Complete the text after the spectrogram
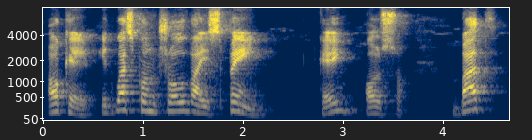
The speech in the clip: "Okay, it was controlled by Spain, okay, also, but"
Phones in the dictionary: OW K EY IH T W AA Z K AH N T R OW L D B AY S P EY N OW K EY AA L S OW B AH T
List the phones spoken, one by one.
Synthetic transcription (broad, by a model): OW K EY IH T W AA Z K AH N T R OW L D B AY S P EY N OW K EY AA L S OW B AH T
